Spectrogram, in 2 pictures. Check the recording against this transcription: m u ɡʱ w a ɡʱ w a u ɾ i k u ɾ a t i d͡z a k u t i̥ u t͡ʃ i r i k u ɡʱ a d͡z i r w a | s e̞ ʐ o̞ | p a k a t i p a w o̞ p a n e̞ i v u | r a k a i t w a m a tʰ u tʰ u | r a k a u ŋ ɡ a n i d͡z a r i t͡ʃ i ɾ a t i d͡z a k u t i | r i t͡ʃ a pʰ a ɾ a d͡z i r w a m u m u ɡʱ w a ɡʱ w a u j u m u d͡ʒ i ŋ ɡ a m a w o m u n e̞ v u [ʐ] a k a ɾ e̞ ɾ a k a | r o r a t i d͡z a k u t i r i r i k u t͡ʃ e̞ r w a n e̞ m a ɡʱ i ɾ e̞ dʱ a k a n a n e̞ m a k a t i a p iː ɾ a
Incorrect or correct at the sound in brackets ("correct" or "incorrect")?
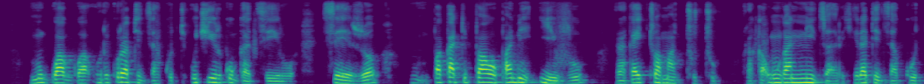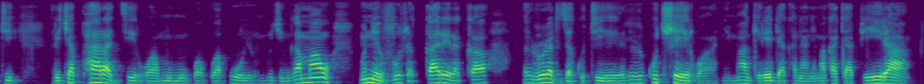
correct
